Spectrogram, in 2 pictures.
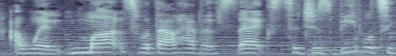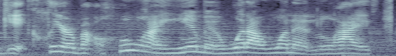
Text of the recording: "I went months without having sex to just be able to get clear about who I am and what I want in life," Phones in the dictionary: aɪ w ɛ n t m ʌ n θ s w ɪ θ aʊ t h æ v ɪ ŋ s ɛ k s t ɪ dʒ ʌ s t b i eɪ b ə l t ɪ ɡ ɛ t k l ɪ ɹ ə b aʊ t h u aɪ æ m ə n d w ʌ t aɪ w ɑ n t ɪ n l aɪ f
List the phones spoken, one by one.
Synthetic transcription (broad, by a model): aɪ w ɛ n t m ʌ n θ s w ɪ θ aʊ t h æ v ɪ ŋ s ɛ k s t ɪ dʒ ʌ s b i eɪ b l t ɪ ɡ ɛ t k l ɪ ɹ ə b aʊ t h u aɪ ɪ m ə n w ʌ t aɪ w ɑ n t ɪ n l aɪ f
